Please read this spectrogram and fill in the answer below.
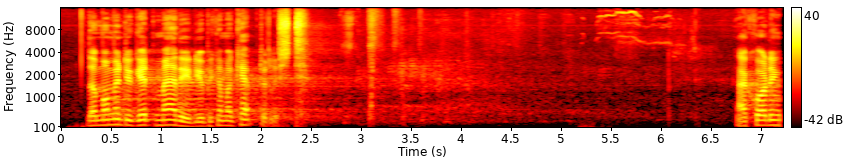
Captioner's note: laughter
